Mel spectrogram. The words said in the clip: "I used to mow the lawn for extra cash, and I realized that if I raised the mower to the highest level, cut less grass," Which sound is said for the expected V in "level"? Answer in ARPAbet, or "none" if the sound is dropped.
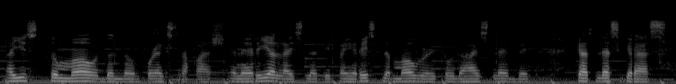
B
